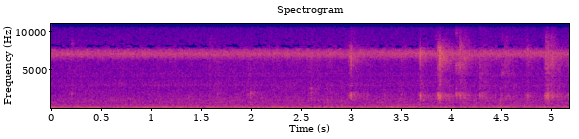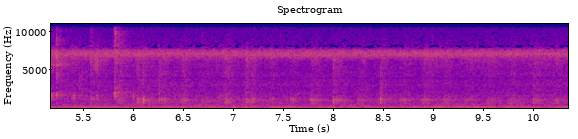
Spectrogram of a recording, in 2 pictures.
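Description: Rabbits munching leafy green stems: small crisp crackles and quick fine ticks of chewing and torn leaves, busiest from about three seconds in. A steady high-pitched whine and a low hum run underneath.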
